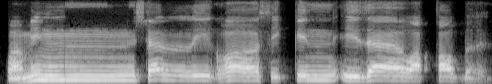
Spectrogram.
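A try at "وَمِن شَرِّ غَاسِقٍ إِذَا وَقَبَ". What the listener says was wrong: Nah, kofnya masih ada yang ganjal ya. Coba wosikin wosikin. Nah, jadi agak santai. Jangan sikin sikin wosikin. Wa min syarri ghasikin idza waqab.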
